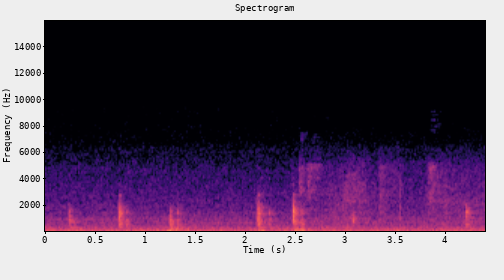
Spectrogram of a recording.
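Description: Quiet sharp ticks about twice a second, evenly spaced at first and less regular later. A soft rustle of a hand moving over paper comes in over the second half.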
